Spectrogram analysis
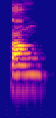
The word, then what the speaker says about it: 当: This Chinese character is pronounced as 当. Why? Because you are pointing to a moment and saying at that time, on that day, or back in that period.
